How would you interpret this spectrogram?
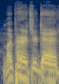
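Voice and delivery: low, resigned superhero impression; Batman. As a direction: drop low into a vigilante's catchphrase. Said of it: "he would do the Batman voice".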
